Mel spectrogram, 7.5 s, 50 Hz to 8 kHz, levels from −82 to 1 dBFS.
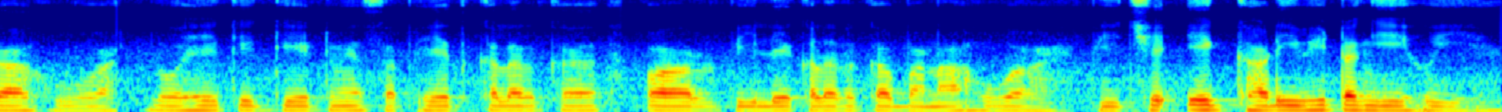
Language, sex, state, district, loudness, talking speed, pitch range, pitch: Hindi, male, Chhattisgarh, Bilaspur, -20 LUFS, 190 wpm, 110-115 Hz, 115 Hz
